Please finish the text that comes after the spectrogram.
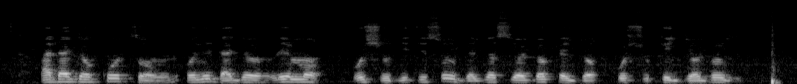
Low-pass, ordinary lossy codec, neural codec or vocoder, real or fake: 14.4 kHz; Opus, 32 kbps; none; real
